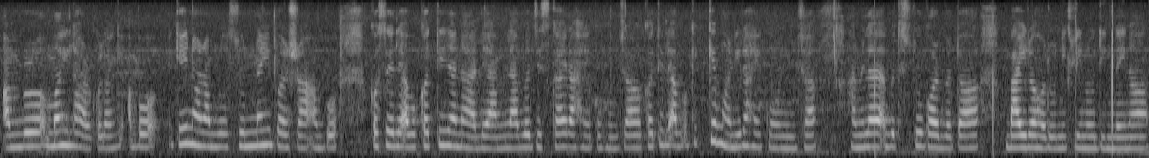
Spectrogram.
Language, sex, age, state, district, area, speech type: Nepali, female, 18-30, West Bengal, Darjeeling, rural, spontaneous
